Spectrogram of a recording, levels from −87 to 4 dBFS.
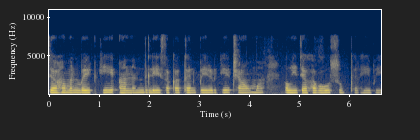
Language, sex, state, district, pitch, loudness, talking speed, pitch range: Chhattisgarhi, female, Chhattisgarh, Rajnandgaon, 270 Hz, -17 LUFS, 160 wpm, 265-275 Hz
